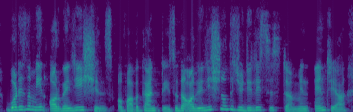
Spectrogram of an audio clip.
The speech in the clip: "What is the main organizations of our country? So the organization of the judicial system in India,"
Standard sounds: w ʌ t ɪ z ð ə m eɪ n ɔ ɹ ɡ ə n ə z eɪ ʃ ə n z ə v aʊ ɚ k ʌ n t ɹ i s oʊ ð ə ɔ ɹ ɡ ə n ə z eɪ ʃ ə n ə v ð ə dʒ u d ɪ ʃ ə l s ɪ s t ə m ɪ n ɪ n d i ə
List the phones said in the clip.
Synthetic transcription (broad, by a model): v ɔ t ɪ z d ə m eɪ n ɔ ɹ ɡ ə n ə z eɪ ʃ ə n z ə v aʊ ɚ k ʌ n t ɹ i s oʊ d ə ɔ ɹ ɡ ə n ə z eɪ ʃ ə n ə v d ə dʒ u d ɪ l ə s ɪ s t ə m ɪ n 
